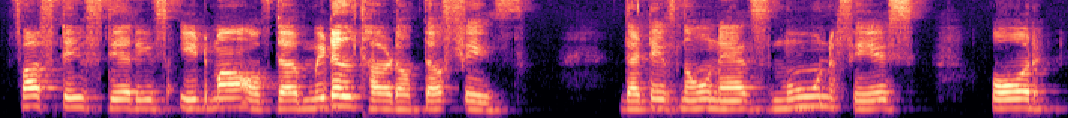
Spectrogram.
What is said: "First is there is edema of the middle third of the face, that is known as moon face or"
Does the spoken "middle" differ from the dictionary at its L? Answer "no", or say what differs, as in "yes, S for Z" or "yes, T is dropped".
no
